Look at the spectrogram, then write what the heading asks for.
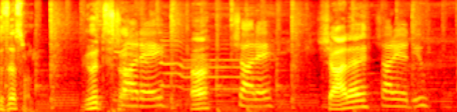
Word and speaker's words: Sade: S-A-D-E?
